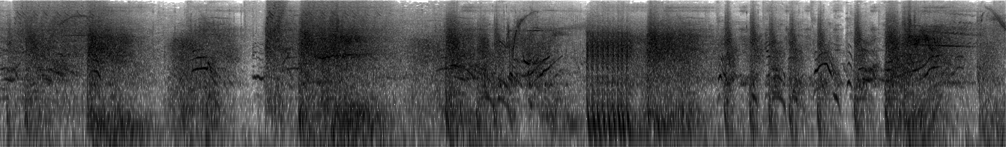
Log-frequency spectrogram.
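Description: Energy blasts whoosh and crackle in quick bursts.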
